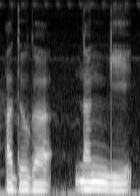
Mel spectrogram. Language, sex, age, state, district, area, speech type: Manipuri, male, 18-30, Manipur, Chandel, rural, spontaneous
